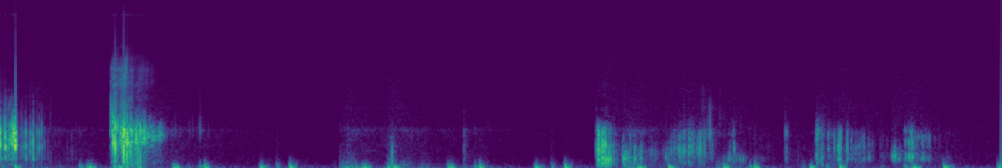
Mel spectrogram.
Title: Hungry stomach growls + heartbeat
